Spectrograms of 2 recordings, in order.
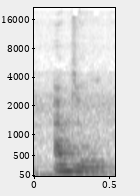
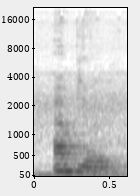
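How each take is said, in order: No difference in how they are said.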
